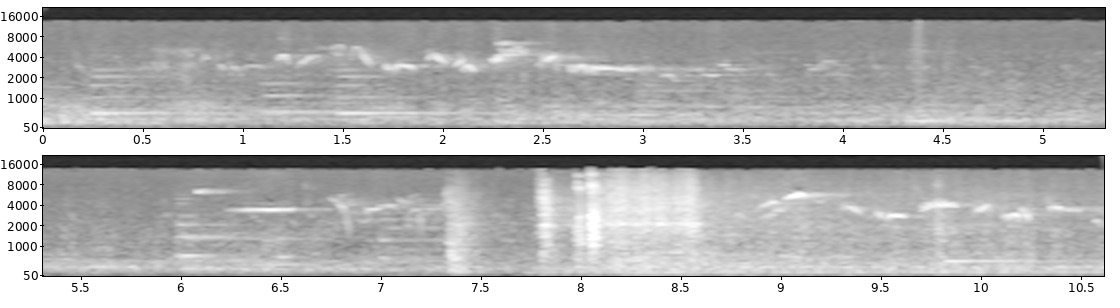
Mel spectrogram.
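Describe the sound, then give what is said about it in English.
An old car's engine rumbles steadily at low pitch as a gray-haired man backs it out in the morning and leaves, with birds chirping faintly overhead and a brief thunk near the end. “He backs the old car out and leaves.”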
